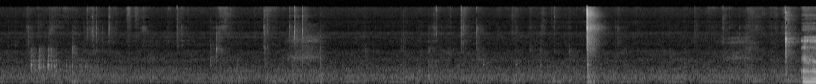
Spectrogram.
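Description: Plastic action figure, a Power Rangers Lightning Collection White Ranger, being handled and posed: faint clicks and rubbing from its joints, with one sharp click about nine seconds in, over a low steady hum.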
